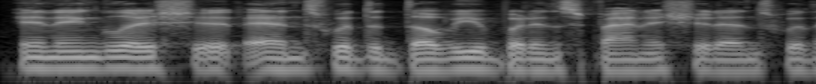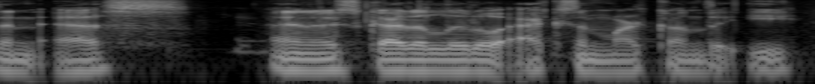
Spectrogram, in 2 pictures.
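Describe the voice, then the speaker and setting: A man's voice: sits low, monotone, fairly quick. An American man co-hosting a casual podcast chat, easygoing and a little hesitant. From United States.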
